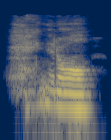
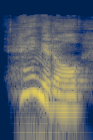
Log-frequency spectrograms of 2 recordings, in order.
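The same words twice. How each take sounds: First: Restrained exasperation. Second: Louder, emphatic burst of frustration; exasperated outburst. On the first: Premier balking at demand for an arrest, restrained exasperation. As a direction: grumble it, holding back. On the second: Official balking at demand for an arrest, exasperated outburst. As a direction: punch out the exclamation. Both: A narrator's reading.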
